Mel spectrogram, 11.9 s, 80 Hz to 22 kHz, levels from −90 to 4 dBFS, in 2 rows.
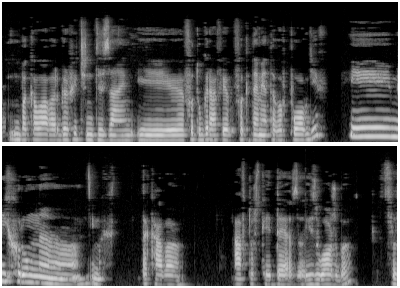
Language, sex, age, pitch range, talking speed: Bulgarian, female, 30-49, 145-245 Hz, 95 wpm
